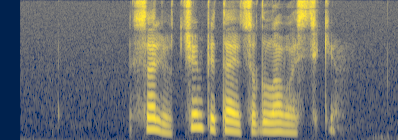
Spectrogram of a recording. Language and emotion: Russian, neutral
